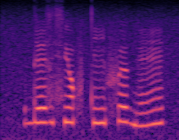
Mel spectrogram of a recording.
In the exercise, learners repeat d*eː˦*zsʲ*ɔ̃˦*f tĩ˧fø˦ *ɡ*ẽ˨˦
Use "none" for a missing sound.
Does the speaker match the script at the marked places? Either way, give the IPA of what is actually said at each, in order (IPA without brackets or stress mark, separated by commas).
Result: e˦, ɔ̃˦, ɡ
